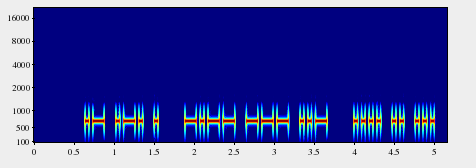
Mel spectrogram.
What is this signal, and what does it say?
Morse code, heard as a keyed tone, about 25 wpm, 700 Hz. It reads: ARE YOU HIS
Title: Sentences from Top 1600 Words 25wpm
